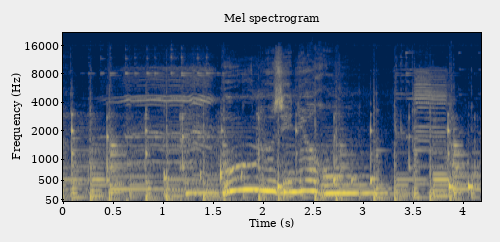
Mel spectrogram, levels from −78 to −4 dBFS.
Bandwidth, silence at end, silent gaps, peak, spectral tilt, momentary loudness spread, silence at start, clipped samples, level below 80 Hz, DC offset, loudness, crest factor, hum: 16.5 kHz; 0 s; none; -4 dBFS; -6 dB/octave; 10 LU; 0 s; under 0.1%; -34 dBFS; under 0.1%; -18 LUFS; 14 dB; none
